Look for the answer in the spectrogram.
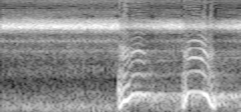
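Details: Barred owl giving its common "Who Cooks for You?" call, played back. Two deep hooted notes, the second with a rising-then-falling shape, over a steady high electronic tone.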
